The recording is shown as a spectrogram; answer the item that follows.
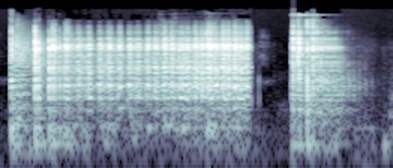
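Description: A penny coin is flipped and lands, making a long bright metallic rattle and ring that stops abruptly. After a brief silence, a second shorter ringing rattle fades out. No voices.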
